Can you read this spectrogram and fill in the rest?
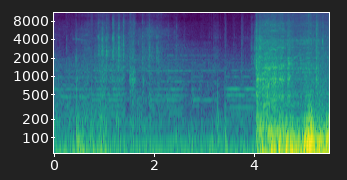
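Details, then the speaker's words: Mazda RX8 231 race car after a custom 3-inch exhaust build, first start: quiet clicking, then the engine catches at about four seconds and settles into a loud, rough-edged but steady idle; a healthy rotary start and idle. "Sounds healthy enough."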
